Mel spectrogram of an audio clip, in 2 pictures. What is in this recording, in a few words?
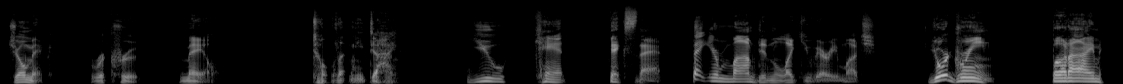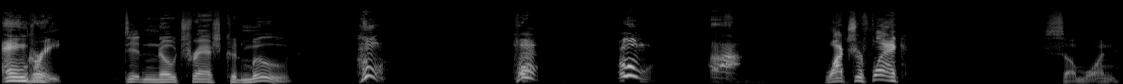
Recruit Male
